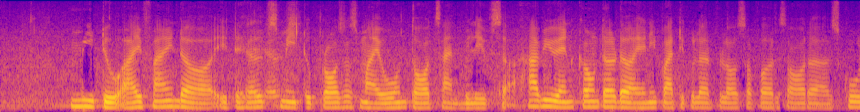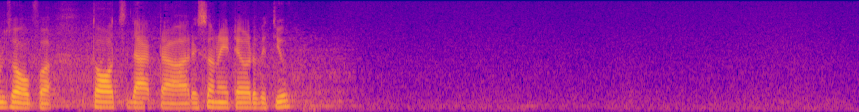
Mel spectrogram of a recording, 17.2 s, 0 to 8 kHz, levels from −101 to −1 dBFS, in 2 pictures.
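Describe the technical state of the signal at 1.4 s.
At 1.4 s the speech is intact, carried cleanly through the call microphone processing and G.722 wideband telephone coding with nothing present above 8 kHz.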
